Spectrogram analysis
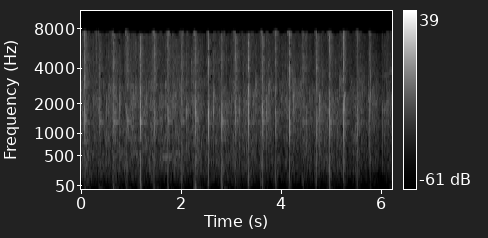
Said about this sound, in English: there's probably several people that did a lot of work to make this happen, and it's usually thankless. So let's thank them. Can I get a round of applause for all the people that did this?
